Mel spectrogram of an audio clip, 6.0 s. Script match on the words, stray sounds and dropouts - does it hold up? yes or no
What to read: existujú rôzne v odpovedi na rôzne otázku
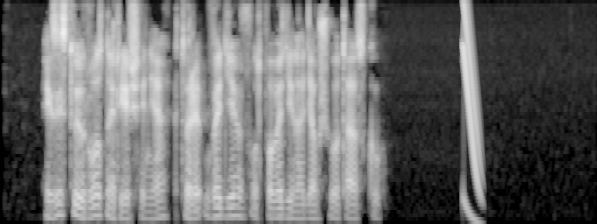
no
